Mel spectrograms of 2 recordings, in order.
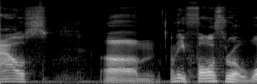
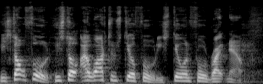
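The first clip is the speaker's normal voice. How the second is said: complaining, aggrieved customer voice; 3 semitones higher than usual. Imagining a customer walking in to report someone in the drive-thru: complaining customer. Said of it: "I'm imagining someone walking in going like".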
